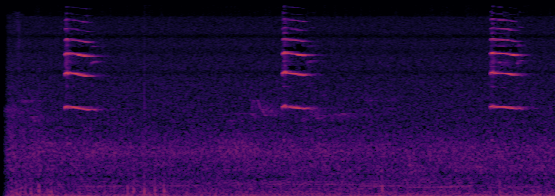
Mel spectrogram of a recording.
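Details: Juvenile long-eared owl calling: three thin, high, squeaky drawn-out notes, each about a third of a second long, spaced roughly three seconds apart over a faint low rumbling background.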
